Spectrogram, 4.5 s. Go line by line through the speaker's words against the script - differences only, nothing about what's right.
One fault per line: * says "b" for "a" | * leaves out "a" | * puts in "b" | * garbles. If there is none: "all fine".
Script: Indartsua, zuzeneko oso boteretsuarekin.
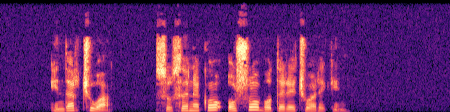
all fine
